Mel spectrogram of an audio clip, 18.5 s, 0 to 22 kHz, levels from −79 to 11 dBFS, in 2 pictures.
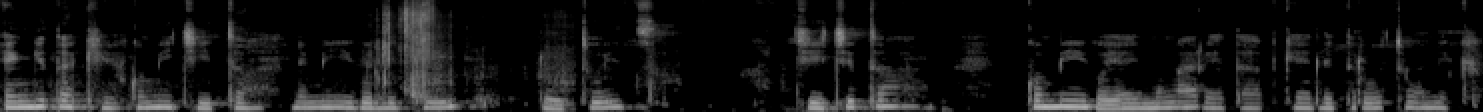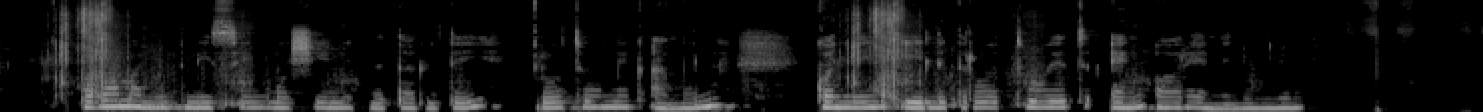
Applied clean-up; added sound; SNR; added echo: classical method spectral subtraction.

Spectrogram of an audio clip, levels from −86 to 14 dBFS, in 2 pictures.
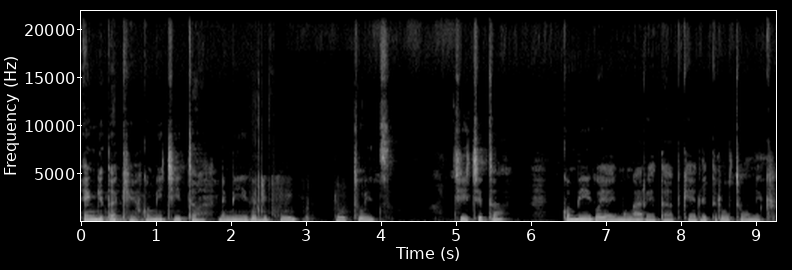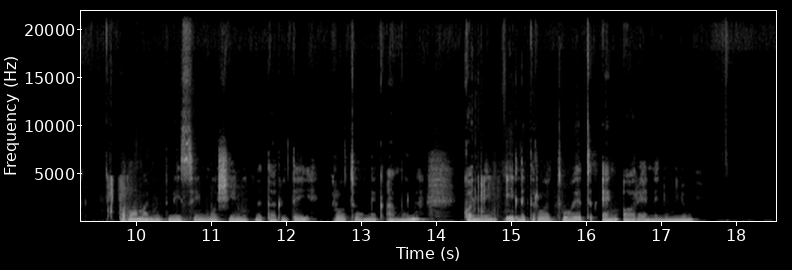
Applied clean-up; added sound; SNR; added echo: neural mask model DeepFilterNet 3.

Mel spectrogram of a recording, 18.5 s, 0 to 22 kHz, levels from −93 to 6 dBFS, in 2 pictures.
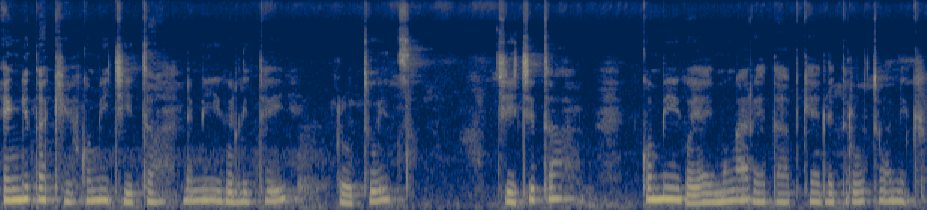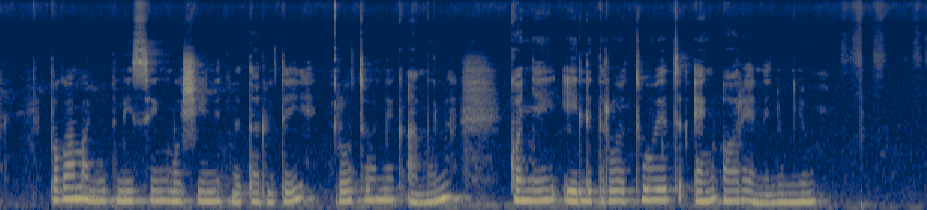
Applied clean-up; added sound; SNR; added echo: none; none; none; none.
